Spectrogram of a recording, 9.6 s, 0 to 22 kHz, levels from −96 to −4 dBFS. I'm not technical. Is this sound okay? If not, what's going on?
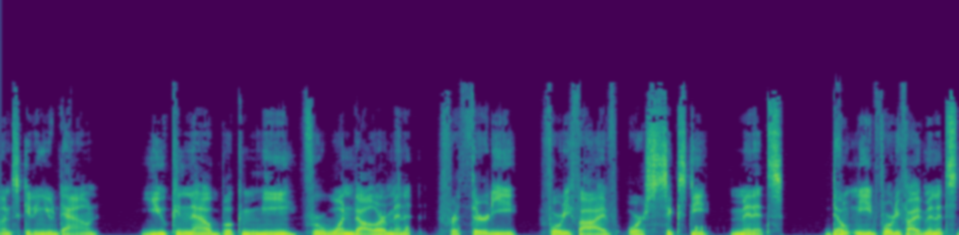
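No. The whole recording sounds dull and plainly gurgly, with a grainy edge, likely from MP2 compression squeezing it too hard, as low-quality digital radio does. From 3.76 to 4.73 s, right after "now book me for", and again from 6.64 to 7.08 s, there is DAB burbling: short blips of noise from reception errors, unlike the steady dullness everywhere else.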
